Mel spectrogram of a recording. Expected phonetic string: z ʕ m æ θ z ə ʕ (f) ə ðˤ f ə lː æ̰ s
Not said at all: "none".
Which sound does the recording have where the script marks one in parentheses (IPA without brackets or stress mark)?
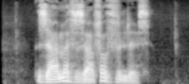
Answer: f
